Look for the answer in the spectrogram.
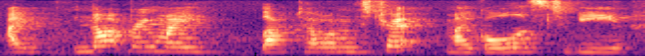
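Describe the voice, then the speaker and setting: A woman in her twenties with a slightly raspy voice from a cold, chatting casually and rambling a little. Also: fairly high pitch, level tone, moderate pace, pushed and bright. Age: 20s. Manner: chatty, rambling, self-deprecating. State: fighting off a cold. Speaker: vlogger. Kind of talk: casual chat. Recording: echoey room with faint noise.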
